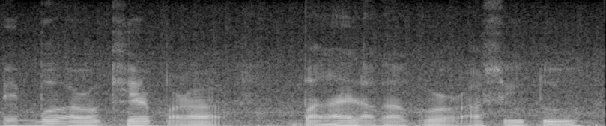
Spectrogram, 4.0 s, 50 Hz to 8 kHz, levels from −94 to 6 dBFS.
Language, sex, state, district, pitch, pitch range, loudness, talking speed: Nagamese, male, Nagaland, Dimapur, 95 Hz, 90-105 Hz, -18 LUFS, 135 wpm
